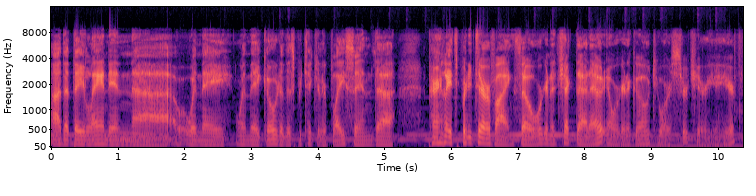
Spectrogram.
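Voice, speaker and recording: With music in the background, a man with a fairly low pitch talks at a moderate pace and ordinary pitch variation. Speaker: flight sim youtuber. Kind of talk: gameplay tutorial narration. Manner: casual, with many filler words; unaltered normal voice, no voice modulator.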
